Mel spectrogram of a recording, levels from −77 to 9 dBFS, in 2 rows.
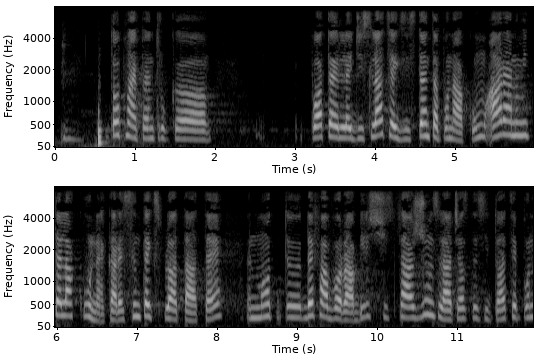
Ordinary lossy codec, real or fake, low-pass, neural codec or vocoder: Opus, 64 kbps; real; 7.2 kHz; none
